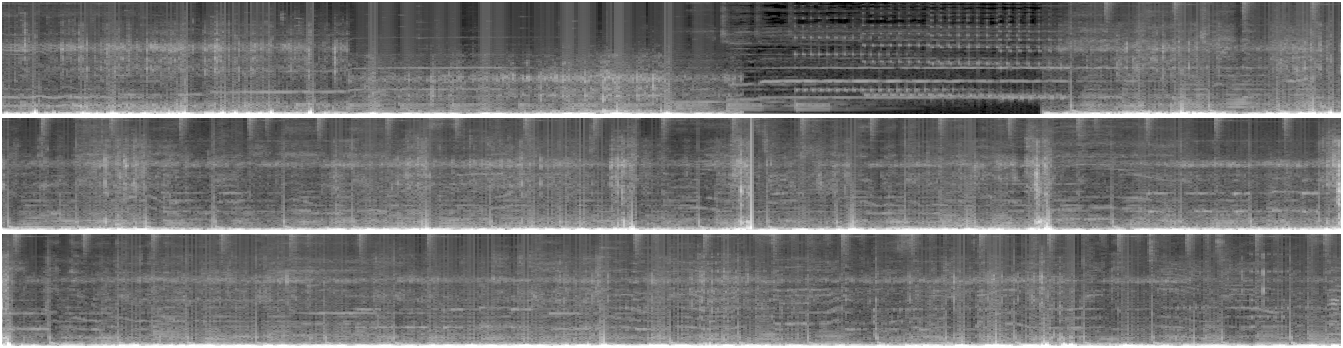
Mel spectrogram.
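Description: A music track plays over rolling tyre noise and wind buffeting from a mountain-bike descent. About six seconds in the bass cuts out for about two seconds, leaving only the higher parts, then comes back in full.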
